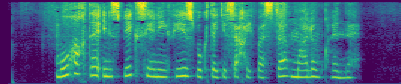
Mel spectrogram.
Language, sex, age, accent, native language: Uzbek, female, 12-17, Andijon, Uzbek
